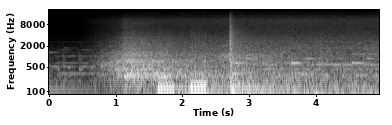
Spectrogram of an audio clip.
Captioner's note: transition whooshing; portal whooshing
